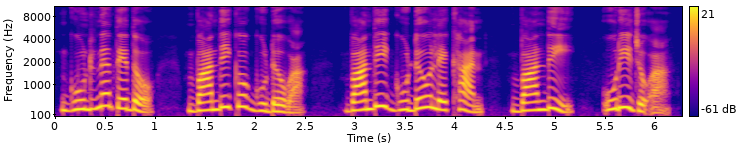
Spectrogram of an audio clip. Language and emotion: Santali, neutral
